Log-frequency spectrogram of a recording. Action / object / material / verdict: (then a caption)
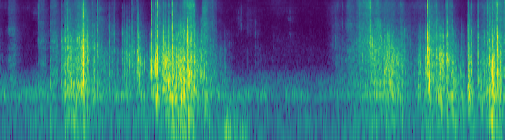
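scrape / newsprint paper newspaper / paper / none. Fingers slide over and turn the thin pages of an open newsprint newspaper lying on a table, rubbing and crinkling the paper. Bright, papery rustles and crackles come in uneven bursts, with a quieter pause in the middle before the crinkling picks up again.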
